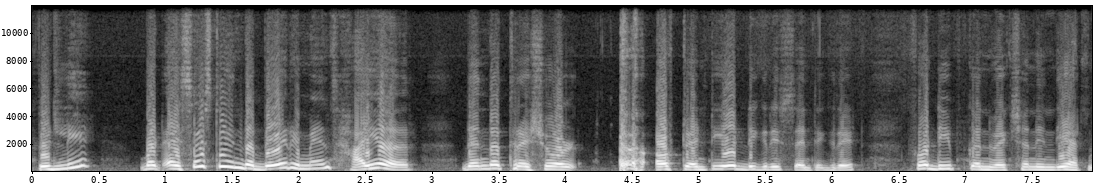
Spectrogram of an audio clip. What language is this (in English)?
English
